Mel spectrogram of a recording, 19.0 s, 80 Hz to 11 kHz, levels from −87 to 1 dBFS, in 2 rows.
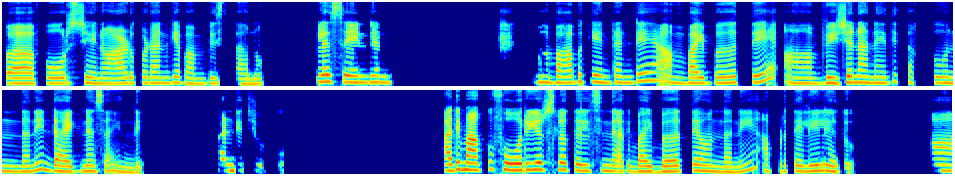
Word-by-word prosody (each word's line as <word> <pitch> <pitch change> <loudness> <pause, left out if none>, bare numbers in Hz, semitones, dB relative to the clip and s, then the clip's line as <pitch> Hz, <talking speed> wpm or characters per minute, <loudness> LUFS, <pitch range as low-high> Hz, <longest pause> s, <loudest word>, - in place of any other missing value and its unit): ఆహ్, 200 0 +4
ఫోర్స్ 205 0 -1
చేయను 200 -2 -1
ఆడుకోవడానికే 215 +1 -2
పంపిస్తాను. 190 -1 -6 0.6
ప్లస్ 260 -1 +3
ఏంటం 240 0 0 1.5
మా 240 - -1
బాబుకేంటంటే 230 +1 -1 0.2
ఆహ్, 220 -2 -2
బై 210 0 +5
బర్తే 230 +3 0 0.3
ఆ - - -1 0.3
విజన్ 215 +3 +3
అనేది 220 +2 -3
తక్కువ 220 0 -5
ఉందని, 200 +2 -2 0.2
డయాగ్నోస్ 205 0 +1
అయింది. 180 -5 -4 0.8
కంటి 225 +1 -2
చూపు... 420 - -17 1.7
అది 230 +4 +5
మాకు 255 +2 +7
4 250 -2 +7
ఇయర్స్‌లో 265 0 +4
తెలిసింది. 220 -1 -1
అది 205 0 -6
బై 200 0 +4
బర్తే 205 +3 +2
ఉందని 190 +1 -2 0.2
అప్పుడు 215 0 -9
తెలియలేదు. 205 -3 +1 0.9
ఆ! - - -1
215 Hz, 105 wpm, -23 LUFS, 200-235 Hz, 1.7 s, మాకు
